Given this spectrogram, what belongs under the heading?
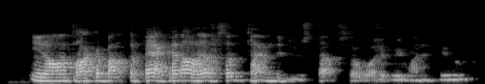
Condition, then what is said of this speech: ALS (motor neuron disease). So the one thing is you can see I'm still talking, so bulbar has been the last thing to affect me,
